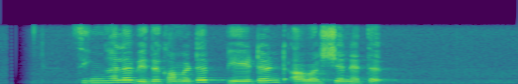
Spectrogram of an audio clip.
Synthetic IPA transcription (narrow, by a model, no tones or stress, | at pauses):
siŋɦələʋed̪əkaməʈəpeːʈəɳʈaʋaʃjənæt̪ə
